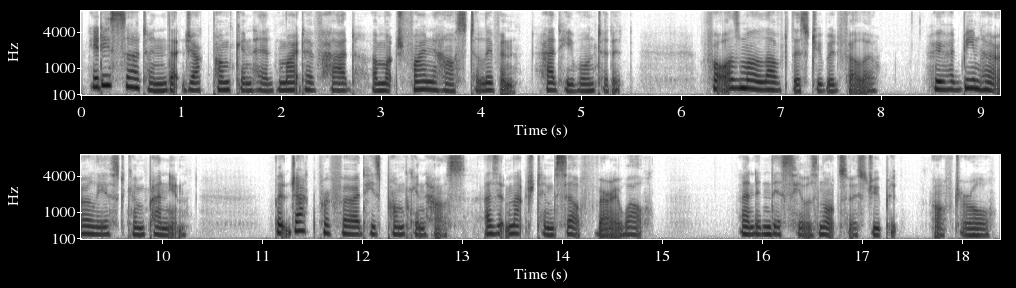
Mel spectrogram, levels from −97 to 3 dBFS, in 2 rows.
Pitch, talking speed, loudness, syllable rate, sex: 215 Hz, 175 wpm, -20 LUFS, 5.3 syllables/s, female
